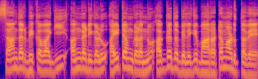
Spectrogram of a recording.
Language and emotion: Kannada, neutral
